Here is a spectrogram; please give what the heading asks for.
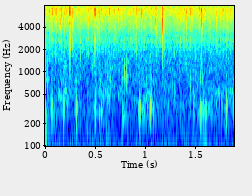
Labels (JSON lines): {"label": "biophony, squirrelfish (Holocentrus)", "recorder": "SoundTrap 300"}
